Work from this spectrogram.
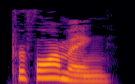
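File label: "performing", British English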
